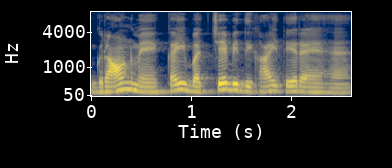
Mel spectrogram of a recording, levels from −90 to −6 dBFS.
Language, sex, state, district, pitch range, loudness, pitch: Hindi, male, Jharkhand, Ranchi, 125-170 Hz, -18 LUFS, 135 Hz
